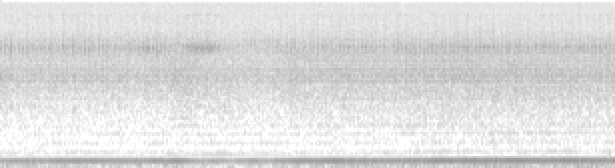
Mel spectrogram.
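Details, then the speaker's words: New three-fan cooling unit, small fan turned up to high speed: a steady hum with an uneven low rumble as it shakes; owner assumes the bearing is starting to hum. "I don't know if you guys can hear it but there's a weird noise I'm assuming it's the bearing not starting to hum kind of a deep hum it's getting kind of noisy now it's kind of shaking"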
